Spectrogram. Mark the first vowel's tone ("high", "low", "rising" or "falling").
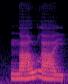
rising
